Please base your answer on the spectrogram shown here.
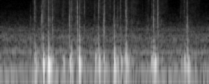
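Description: Several sets of footsteps in the Hakuoki video game tap out a quick, uneven string of soft, close knocks, about a dozen in three seconds, thinning out toward the end.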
